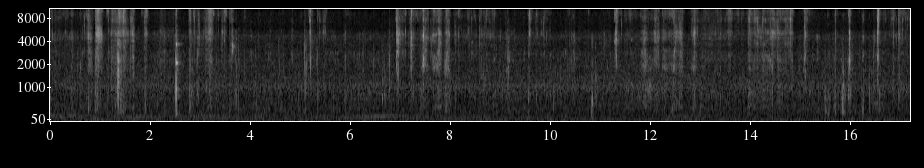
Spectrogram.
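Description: Close-miked biting and chewing of soft, saucy braised wrapped pork rolls, with scattered sharp wet mouth clicks and smacks, two louder ones in the first few seconds.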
